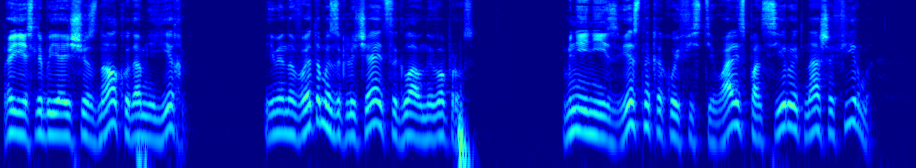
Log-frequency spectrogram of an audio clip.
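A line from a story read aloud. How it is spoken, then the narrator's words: Gloomy. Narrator (Russian): мрачно проговорил Немаркетинг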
